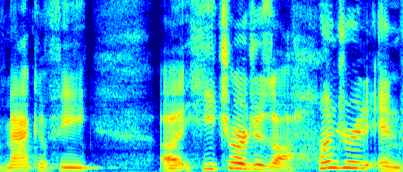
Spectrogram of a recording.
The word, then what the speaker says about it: McAfee: amount that john mcafee some of you guys may pronounce it McAfee but even though phonetically it looks different it is McAfee he charges a hundred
